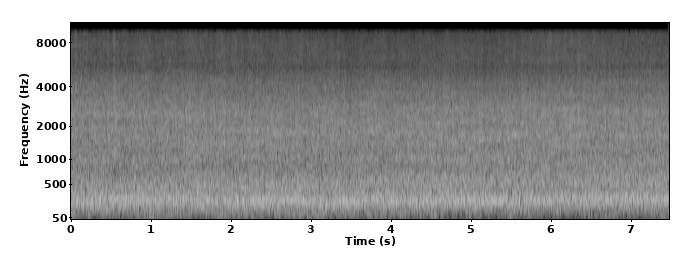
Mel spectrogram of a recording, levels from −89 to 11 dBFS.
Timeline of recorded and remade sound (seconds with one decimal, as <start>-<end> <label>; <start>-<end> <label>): 0.0-1.3 recorded; 1.3-1.9 remade; 1.9-2.3 recorded; 2.3-6.5 remade; 6.5-7.5 recorded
